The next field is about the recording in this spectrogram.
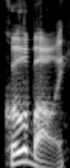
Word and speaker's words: Coulibaly: Most likely going to be Bilal Coulibaly. – Close. – Whatever the hell his name is. How do you say it? – Coulibaly.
